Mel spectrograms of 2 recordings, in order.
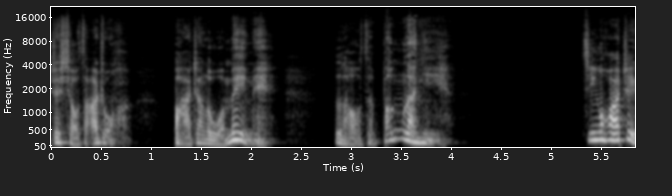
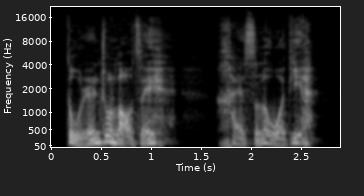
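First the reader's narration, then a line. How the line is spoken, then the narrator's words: Through gritted teeth. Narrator (Chinese): 黑七咬咬牙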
